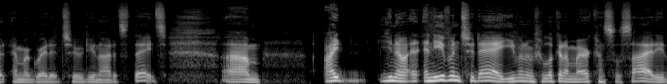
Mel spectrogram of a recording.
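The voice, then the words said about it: Non-American foreign accent. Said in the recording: “I was not from the US, and I think my accent still gives it away”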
